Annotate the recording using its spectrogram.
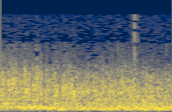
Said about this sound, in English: By the time they reached the horses, wind began to blow strongly and lightning crackled around them.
